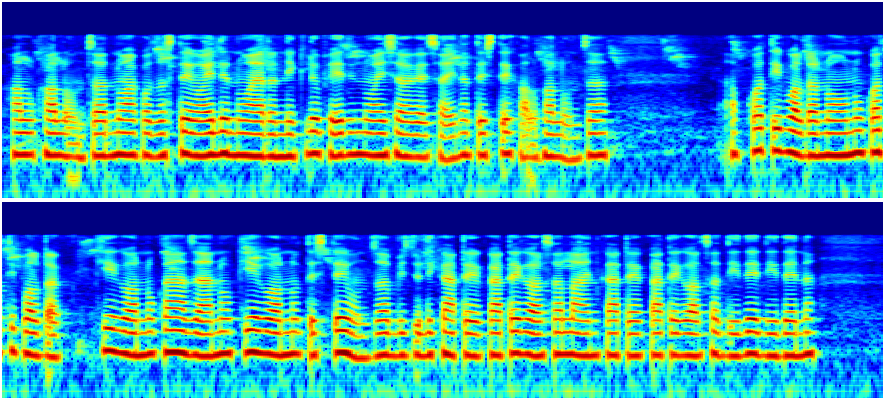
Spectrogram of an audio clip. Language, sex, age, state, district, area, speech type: Nepali, female, 60+, West Bengal, Jalpaiguri, urban, spontaneous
